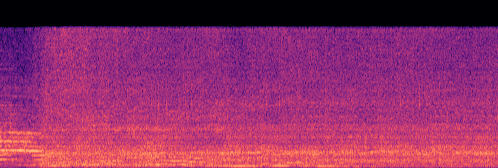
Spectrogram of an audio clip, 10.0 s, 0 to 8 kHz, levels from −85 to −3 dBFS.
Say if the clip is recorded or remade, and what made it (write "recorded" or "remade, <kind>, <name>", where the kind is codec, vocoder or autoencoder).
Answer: remade, codec, SNAC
